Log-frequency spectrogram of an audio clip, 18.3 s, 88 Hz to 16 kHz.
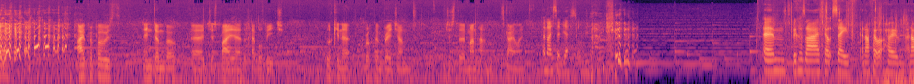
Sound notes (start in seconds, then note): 11.8 laughs; 12.9 gentle piano music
